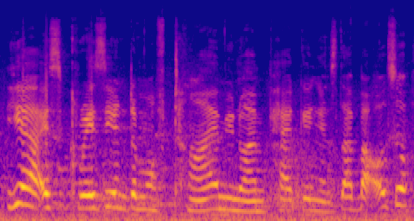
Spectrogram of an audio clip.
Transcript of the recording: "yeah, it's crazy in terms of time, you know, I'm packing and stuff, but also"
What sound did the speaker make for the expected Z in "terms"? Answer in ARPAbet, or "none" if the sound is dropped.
none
